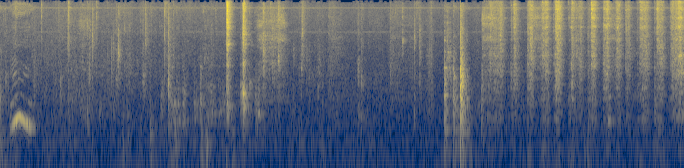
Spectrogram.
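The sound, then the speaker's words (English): Butter is spread on toast with repeated dry, rasping scrapes that come in uneven bursts and grow busier toward the end. Voices talk intermittently over the scraping. “Putting some butter on the toast.”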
